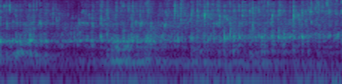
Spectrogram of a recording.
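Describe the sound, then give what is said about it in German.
White Welschriesling wine poured from high up into a glass, a continuous, fairly faint splashing and bubbling stream with no pauses. “Hoch eingeschenkt und das ist schon ein bisschen blubbert im Glasl, habe ich einen Welschriesling vom Germanic eingeschenkt”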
